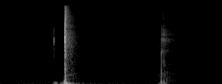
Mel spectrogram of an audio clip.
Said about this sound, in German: Hast du geklatscht? Ich hab geklatscht, hast du geschnipst? Ich hab geschnipst. Nee, hat man nicht gehört. Man hat dein Klatschen nicht gehört.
